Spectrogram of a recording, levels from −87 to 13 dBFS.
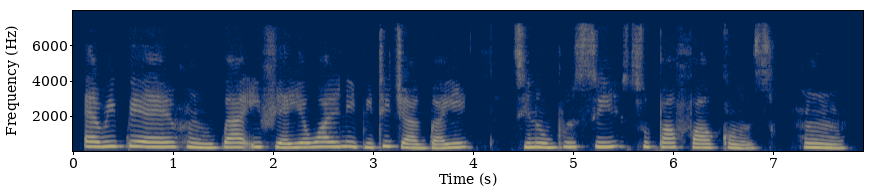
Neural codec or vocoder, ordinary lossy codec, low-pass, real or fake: codec, 16 kHz, 4.8 kbps, FACodec; MP3, 48 kbps; 7.2 kHz; fake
